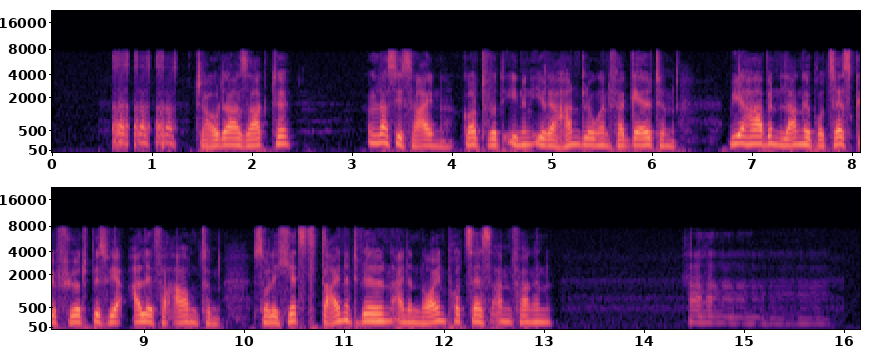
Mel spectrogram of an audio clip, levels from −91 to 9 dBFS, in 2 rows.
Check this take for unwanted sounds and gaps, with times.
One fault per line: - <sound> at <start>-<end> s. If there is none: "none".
- laugh at 0.6-1.2 s
- laugh at 14.4-15.9 s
